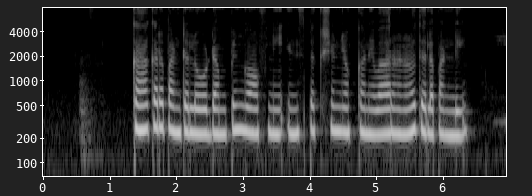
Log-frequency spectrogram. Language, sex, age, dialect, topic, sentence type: Telugu, female, 18-24, Utterandhra, agriculture, question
